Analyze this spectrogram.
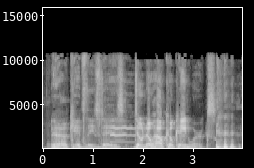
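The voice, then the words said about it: Grumbling Clint Eastwood impression. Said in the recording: “grumble about these kids today in a Clint Eastwood voice”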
